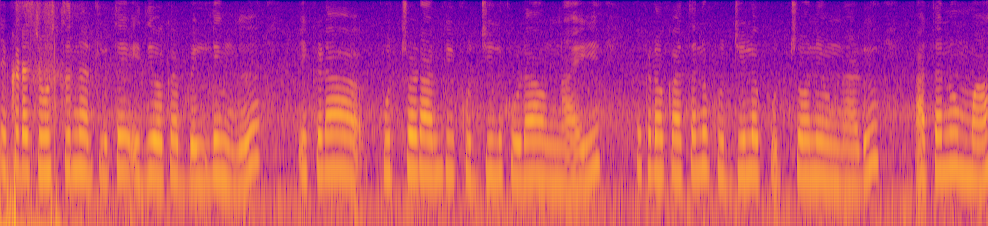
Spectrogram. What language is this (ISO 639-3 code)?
tel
